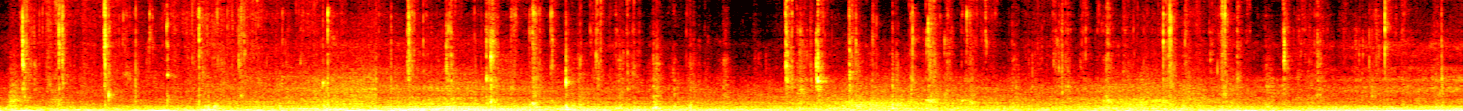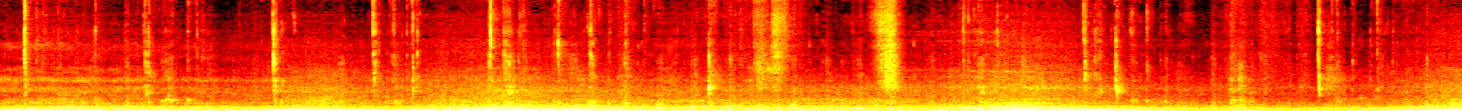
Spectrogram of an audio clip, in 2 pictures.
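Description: Close-miked mouth sounds of someone eating roast duck: chewing and biting, with many small irregular clicks. A low steady hum runs underneath.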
